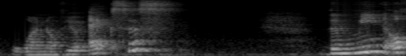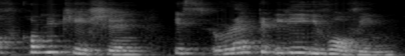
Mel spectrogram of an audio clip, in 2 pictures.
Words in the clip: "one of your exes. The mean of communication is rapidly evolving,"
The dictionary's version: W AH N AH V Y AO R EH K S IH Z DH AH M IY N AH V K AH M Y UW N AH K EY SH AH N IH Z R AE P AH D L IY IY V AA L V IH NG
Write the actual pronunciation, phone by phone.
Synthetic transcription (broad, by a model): W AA N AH F Y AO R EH K S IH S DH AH M IY N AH F K AH M Y UW N AH K EY SH AH N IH S R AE P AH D L IY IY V AA L V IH NG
